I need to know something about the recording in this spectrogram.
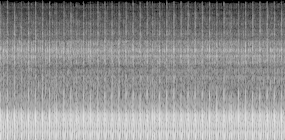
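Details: Mantis tiller two-stroke engine after carburetor adjustment, idling where it wouldn't before. Steady, even putter holding a fast idle with no surging or dying; normal idle.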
